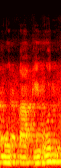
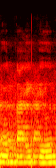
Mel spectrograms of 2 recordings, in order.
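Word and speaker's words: مُتَّقِين: malam Jumat ya perhatikan banyak banget orang baca muttaqiun tanya dilaguin muttaqiun kalau kau percaya besok malam Jumat prakk ya pasti dilaguin padahal muttaun tu tanya pendek Makanya kalau saya kalau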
